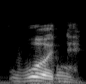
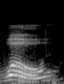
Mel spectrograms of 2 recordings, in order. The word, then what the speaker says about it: would: Would. Wood. Oh, almost. You went back to whoa. Instead of whoa, it's would. Wood.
